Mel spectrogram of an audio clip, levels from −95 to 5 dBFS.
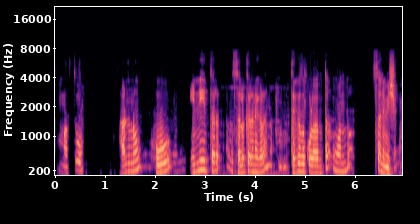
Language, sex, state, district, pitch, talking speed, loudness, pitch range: Kannada, male, Karnataka, Bijapur, 185 Hz, 70 wpm, -17 LUFS, 165-215 Hz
